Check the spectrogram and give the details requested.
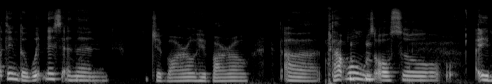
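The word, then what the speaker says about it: Jíbaro: But you know how in Spanish it's ja ja ja as ha ha ha. That's why Yeah. I was like, is the J the H?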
